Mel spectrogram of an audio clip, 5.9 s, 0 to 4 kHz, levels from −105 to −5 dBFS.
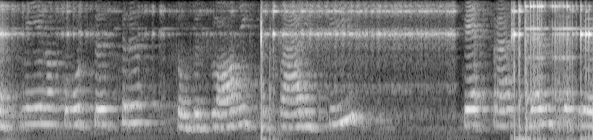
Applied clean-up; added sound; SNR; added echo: none; Coin (dropping); -3 dB; reverberation time 0.7 s.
